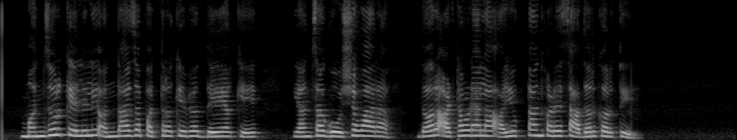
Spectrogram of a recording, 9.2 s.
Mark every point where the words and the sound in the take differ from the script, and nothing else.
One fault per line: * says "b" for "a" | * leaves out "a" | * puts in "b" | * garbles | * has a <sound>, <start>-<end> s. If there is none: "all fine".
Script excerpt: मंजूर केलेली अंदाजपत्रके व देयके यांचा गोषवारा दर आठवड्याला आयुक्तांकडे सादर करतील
all fine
